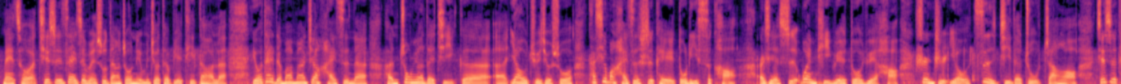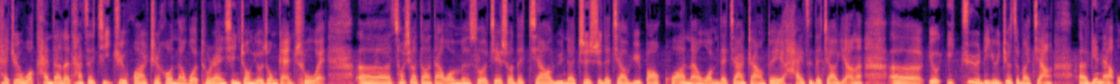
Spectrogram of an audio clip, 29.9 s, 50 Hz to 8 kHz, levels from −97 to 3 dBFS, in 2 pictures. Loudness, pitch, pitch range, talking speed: -15 LUFS, 175 Hz, 155-210 Hz, 290 characters per minute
